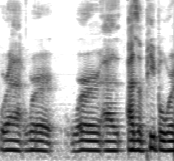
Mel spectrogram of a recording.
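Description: The pace of the speech is moderate. It comes in an American accent. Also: man. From Northern Virginia, US. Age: 20s. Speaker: former youth leader. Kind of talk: casual chat.

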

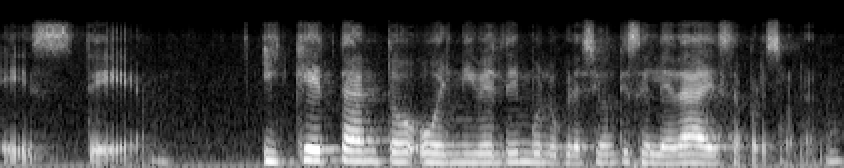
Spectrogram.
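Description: A woman's medium-pitched voice with vocal fry, a dark, mellow tone, and fairly even intonation. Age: 20s. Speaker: psychologist. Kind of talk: educational talk. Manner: hesitant, many fillers.

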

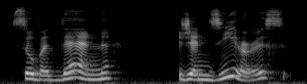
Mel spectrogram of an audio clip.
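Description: A woman's high-pitched voice in a German accent, with ordinary pitch variation, on a very clean recording with a silent background. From Germany. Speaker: podcast host. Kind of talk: solo podcast monologue.

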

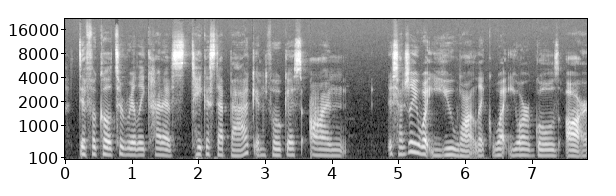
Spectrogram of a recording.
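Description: With a Canadian accent, a woman speaks at a fairly slow pace in a plain, everyday voice with fairly even intonation. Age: 20s. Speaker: personal trainer and podcast host. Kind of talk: solo podcast monologue. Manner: casual, many filler words.

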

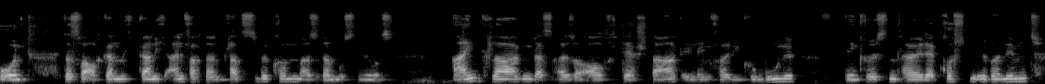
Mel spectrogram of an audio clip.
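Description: A man's medium-pitched voice stays monotone and flat at a moderate speed. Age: 50s. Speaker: pathologist and parent advocate. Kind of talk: interview.

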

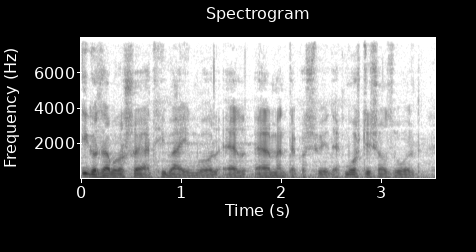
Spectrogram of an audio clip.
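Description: A man talks at a fairly quick pace in a very deep, low pitch. His voice is somewhat breathy. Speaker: radio sports journalist. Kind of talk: casual chat.

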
